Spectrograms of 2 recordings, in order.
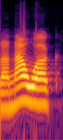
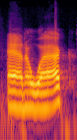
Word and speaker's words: Anahuac: But anyway, Turan, Anahuac, it's not Anahuac, it's Anahuac, Velasco.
